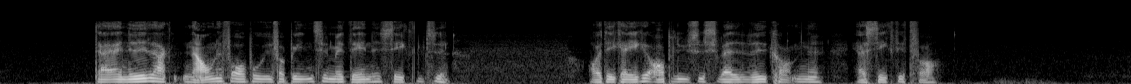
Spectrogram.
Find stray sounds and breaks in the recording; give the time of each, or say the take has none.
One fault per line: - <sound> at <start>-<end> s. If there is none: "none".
none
